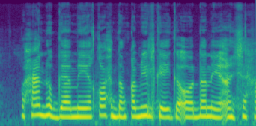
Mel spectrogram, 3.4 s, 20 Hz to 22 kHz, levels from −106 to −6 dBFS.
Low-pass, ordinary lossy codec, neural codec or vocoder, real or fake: 19.8 kHz; none; none; real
